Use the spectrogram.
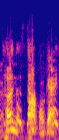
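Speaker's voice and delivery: imitating the yell. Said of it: "And then he's like".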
